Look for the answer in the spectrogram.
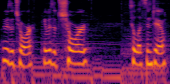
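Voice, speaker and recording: A woman's voice: mid-range voice, fairly even intonation, a little fast. A woman chatting casually with viewers on a game livestream in a cute, bubbly anime-streamer manner. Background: video game music.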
